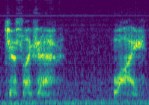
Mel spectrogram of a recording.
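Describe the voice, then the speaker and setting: A hardened soldier commander in a video game tape, answering in short, grim, clipped lines. His voice sits extremely low with a forceful, hard-edged tone that carries through a faint hiss behind it. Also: slow pace, exaggerated voice.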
